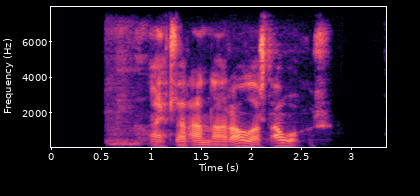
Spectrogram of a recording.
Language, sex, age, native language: Icelandic, male, 40-49, Icelandic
